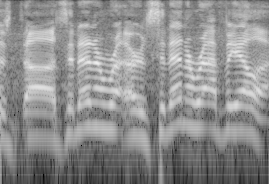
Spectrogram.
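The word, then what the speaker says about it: Ceddanne Rafaela: We're going to pitch to Sedena Rafaela. I know that's how you pronounce his name.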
